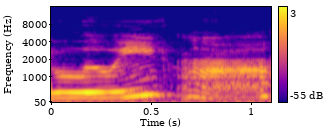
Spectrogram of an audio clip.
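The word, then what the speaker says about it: Luis: It is Louis. It's not Louis. Oh, so it's L-U-I-E? Nope. Oh, L-U-I-S? Oh, okay. But they're still calling him Louis. Yeah, like it's pronounced. Yeah, I can see that Louis. though. That's traditional. Yeah, like it's the very English way.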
